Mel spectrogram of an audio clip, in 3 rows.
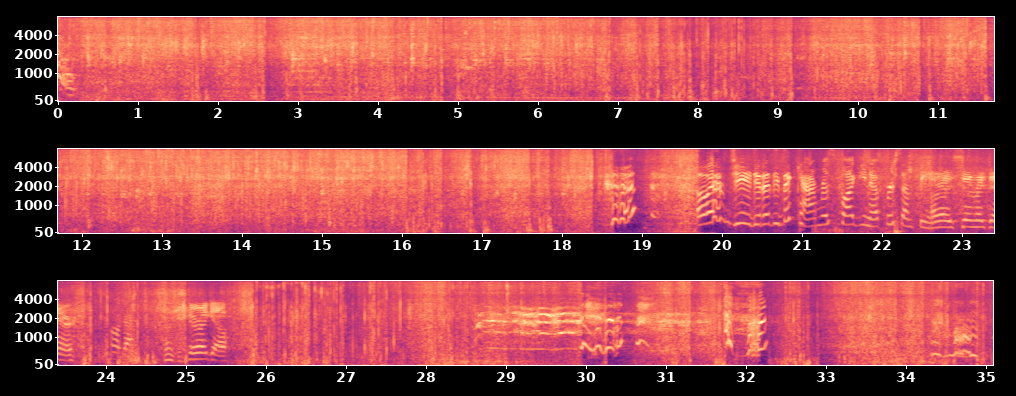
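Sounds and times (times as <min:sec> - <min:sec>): raindrops crackling clicks: 0:00.0 - 0:29.2, 0:29.9 - 0:35.0
rain falling: 0:00.0 - 0:35.0.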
